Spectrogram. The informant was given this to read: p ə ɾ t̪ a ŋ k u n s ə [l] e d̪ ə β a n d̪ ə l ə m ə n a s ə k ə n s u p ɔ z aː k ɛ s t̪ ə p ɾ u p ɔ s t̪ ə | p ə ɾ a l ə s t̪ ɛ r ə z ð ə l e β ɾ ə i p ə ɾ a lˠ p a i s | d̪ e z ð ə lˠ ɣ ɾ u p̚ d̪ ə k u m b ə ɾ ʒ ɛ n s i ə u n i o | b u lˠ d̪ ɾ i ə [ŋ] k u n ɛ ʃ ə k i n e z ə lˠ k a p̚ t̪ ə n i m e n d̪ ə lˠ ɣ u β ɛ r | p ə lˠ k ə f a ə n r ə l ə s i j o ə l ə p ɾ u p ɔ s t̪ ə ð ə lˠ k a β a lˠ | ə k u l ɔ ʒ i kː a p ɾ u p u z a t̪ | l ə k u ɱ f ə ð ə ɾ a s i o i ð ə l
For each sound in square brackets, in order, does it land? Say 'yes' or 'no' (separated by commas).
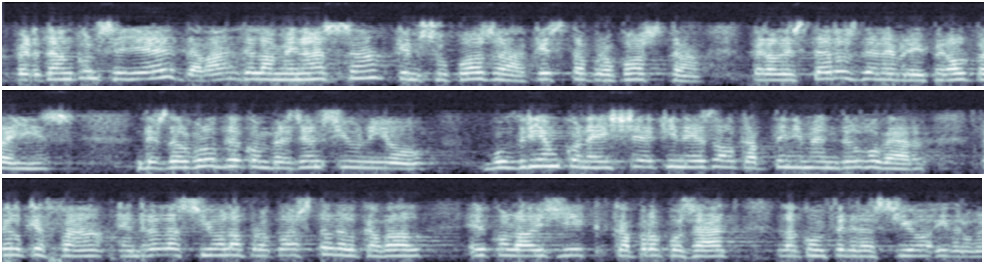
no, no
